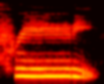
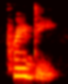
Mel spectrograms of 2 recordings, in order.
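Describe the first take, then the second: First: The middle T is a quick flap. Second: The middle T is a full, hard T. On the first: The speaker calls it right. "You only flap your palate. That is why it is called the flap T" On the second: The speaker calls it wrong. "it is not pretty"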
